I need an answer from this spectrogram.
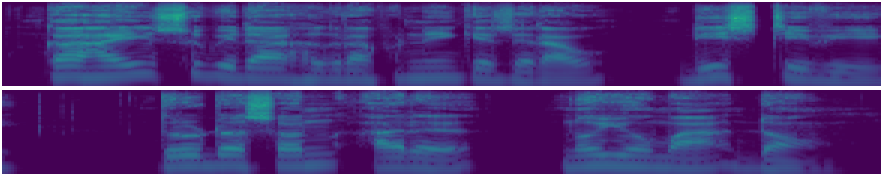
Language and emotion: Bodo, neutral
